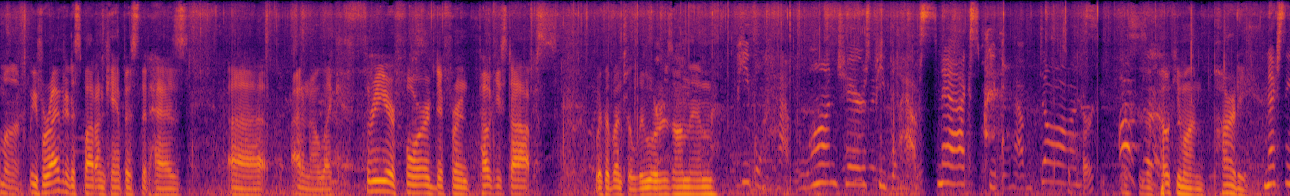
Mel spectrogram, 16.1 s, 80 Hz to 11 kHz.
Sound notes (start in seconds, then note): 12.2 dog barks; 14.0 girl yelling at dog in background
